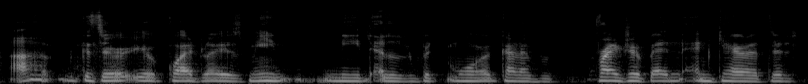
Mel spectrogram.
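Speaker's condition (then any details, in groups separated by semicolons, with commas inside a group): Spinocerebellar ataxia type 2, SCA2; tongue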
